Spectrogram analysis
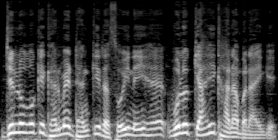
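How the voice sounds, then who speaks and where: A man's voice: on the high side, very animated, fairly quick, a little mellow, faint music behind, voice pushed up. A man playing a scornful, belittling neighbourhood man in a cartoon. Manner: haughty, belittling. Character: scornful neighbourhood man looking down on poor households.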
